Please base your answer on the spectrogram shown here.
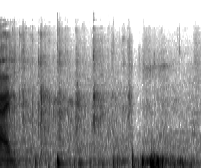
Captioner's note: audience clapping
